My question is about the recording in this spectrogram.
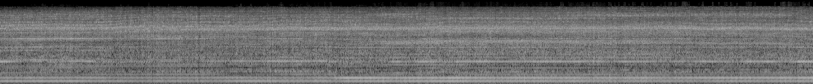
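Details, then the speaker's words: Stihl KM130 two-stroke, after a repair meant to resolve a leak, blowing dust at full throttle: constant high-revving wail, even with no bogging or surging; running normally. "all right so it's actually running perfect right now I'll set these up here and watch me blow some dust around here and listen to her see what you think sounds pretty good I think"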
